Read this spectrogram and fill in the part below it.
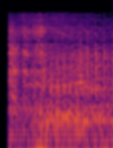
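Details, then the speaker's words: Engine revved: hard, repeated metallic knock beats through the engine noise, described as very dangerous; crank seized, and on teardown the cylinder block is cracked and leaking oil. "देख सकते हैं engine में sound आ चुका है ये गाड़ी का, काफी खतरनाक साउंड है, क्रैंक पकड़ लिया है, देख सकते हैं।"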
